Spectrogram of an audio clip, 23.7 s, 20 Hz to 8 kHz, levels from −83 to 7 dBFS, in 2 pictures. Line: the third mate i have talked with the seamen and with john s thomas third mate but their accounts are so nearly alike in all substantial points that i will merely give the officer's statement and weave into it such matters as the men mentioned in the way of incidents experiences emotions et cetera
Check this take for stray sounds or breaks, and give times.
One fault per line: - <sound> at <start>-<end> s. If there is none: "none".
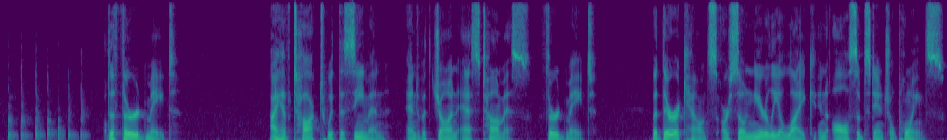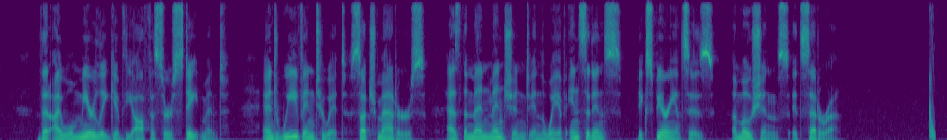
- thud at 0.1-1.1 s
- chirp at 23.4-23.5 s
